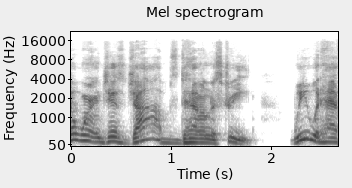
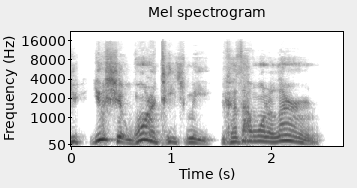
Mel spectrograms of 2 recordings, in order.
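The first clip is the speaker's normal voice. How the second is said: put-on upset, aggrieved, entitled tone. Retelling people who came and got upset: imitating an upset person. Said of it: "get upset going".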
